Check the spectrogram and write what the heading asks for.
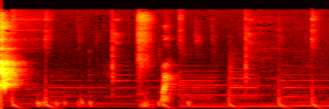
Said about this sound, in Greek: βάλει mute γιατί γαβγίζει το κτίνος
